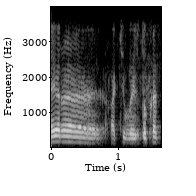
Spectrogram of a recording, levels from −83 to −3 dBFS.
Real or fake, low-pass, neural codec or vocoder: fake; 3.6 kHz; codec, 16 kHz, 16 kbps, FunCodec, trained on LibriTTS, 50 frames a second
